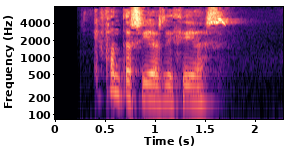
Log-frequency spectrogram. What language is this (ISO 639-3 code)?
glg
